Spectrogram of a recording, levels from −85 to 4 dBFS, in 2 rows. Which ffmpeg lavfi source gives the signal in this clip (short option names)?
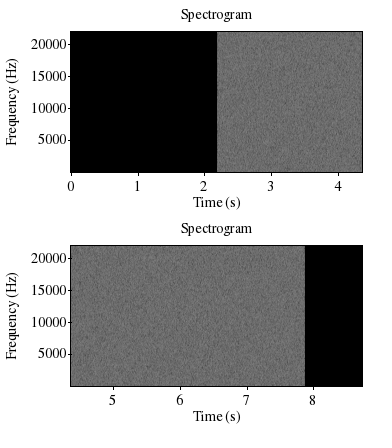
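-f lavfi -i "anoisesrc=c=white:a=0.0689:d=5.67:r=44100:seed=1"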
